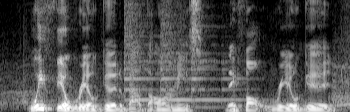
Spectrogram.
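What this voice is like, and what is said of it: Speaks with an unexpected accent. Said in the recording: “people are very surprised when they hear you speak ... nobody expects me to have an accent”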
